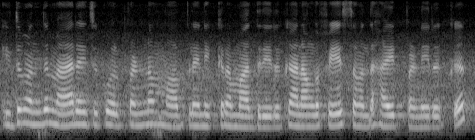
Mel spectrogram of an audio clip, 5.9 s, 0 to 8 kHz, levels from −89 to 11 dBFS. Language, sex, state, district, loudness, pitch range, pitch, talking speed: Tamil, female, Tamil Nadu, Kanyakumari, -17 LUFS, 200-225 Hz, 210 Hz, 150 wpm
